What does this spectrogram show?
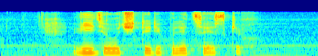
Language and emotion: Russian, neutral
